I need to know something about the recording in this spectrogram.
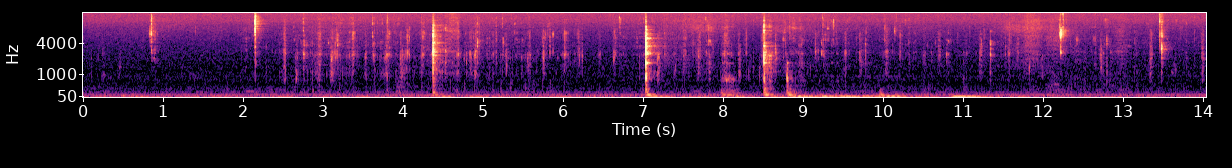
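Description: A young woman chews food with wet smacking sounds close to a microphone.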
